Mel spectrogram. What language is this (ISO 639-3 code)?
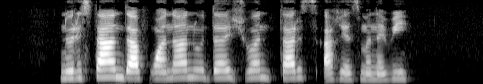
pus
